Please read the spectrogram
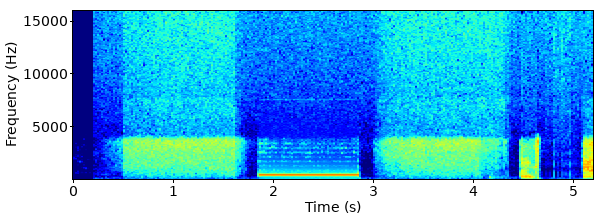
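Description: An outgoing phone call to the head of the Lanaken Youth group ringing: two bursts of hissy, noisy ringback separated by a loud, steady tonal ring, followed by a brief click and the call connecting, with no talking over it.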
